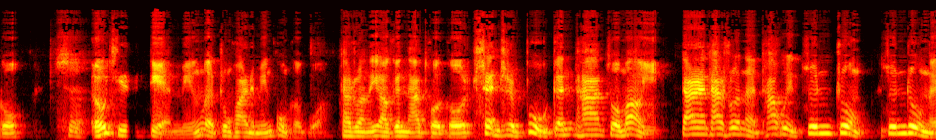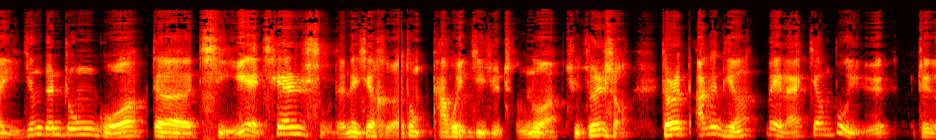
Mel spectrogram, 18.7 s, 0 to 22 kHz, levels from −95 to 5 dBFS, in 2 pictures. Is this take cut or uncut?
cut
